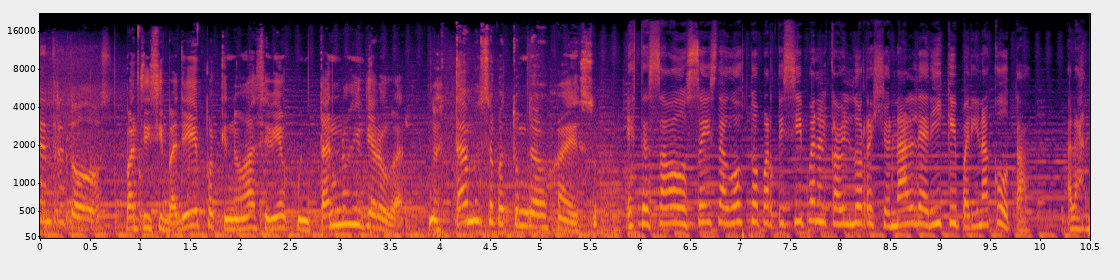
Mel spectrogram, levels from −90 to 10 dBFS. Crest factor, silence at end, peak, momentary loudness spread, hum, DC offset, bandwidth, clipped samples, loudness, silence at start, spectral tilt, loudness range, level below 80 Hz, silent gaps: 14 dB; 0 s; 0 dBFS; 5 LU; none; under 0.1%; 19.5 kHz; under 0.1%; -14 LUFS; 0 s; -5 dB/octave; 2 LU; -28 dBFS; none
